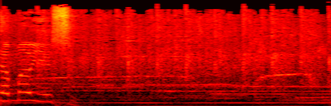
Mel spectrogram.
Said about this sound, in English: Praise the name of Jesus. Hallelujah. Can you give Jesus a resounding clap offering?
